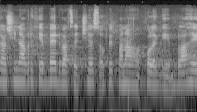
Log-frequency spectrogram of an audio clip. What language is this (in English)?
Czech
